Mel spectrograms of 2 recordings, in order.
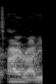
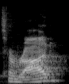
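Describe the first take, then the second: First: The first syllable sounds like 'tie'. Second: The first syllable sounds like 'tar'. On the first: This is the name he goes by publicly. "he he still goes by Tyrod" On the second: This is how his mother says his name. "the real pronunciation of his name is Tarad"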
